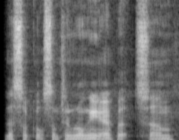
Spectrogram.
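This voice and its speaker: A man's voice: on the low side, completely flat delivery, brisk, creaky, a little mellow. A man hosting a live stream, muttering to himself as he repairs an old radio. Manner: muttering to himself while tinkering. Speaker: radio hobbyist host.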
